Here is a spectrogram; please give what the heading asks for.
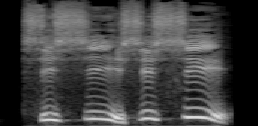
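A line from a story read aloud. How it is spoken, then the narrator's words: Anguished cry. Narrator (Russian): горестно выкрикнул кто-то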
